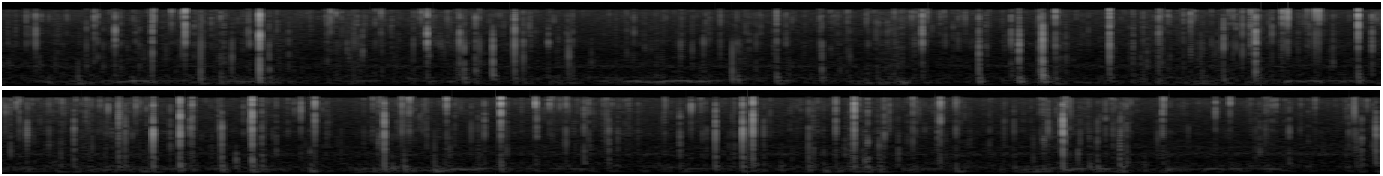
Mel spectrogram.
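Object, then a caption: Thin plastic bubble wrap rubbed with a wooden stick. Thin, clear plastic bubble wrap stretched over a microphone is pressed and rubbed with the tip of a wooden stick. It makes a steady, dense crackle with sharp, bright clicks and pops over a soft low rustling rumble, like rain on a surface.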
